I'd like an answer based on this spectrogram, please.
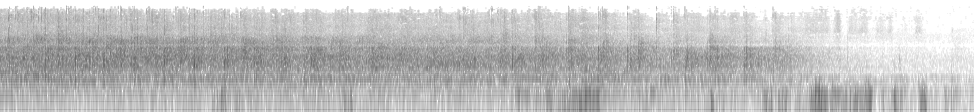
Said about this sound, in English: We're going to celebrate something God did that only God, go ahead, you can clap. The other half will have an opportunity later to clap.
